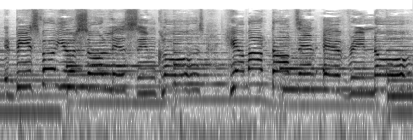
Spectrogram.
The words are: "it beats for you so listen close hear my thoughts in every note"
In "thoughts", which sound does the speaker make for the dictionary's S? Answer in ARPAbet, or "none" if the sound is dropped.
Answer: none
